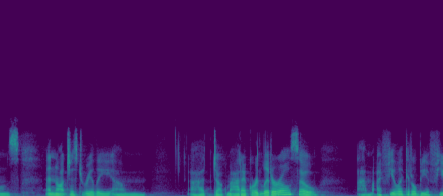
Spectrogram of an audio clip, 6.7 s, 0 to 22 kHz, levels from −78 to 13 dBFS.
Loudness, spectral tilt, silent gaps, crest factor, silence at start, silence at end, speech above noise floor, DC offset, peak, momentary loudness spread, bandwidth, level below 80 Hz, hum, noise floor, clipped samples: -22 LUFS; -6.5 dB/octave; none; 18 dB; 0 s; 0 s; 27 dB; under 0.1%; -4 dBFS; 12 LU; 7.8 kHz; -44 dBFS; none; -49 dBFS; under 0.1%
